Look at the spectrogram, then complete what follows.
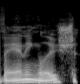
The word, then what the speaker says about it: Van English: my name is Van like the vehicle English like the language uh I have to say that often because when I just peel it off I'm van English I often get how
